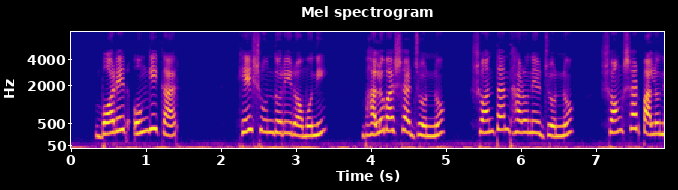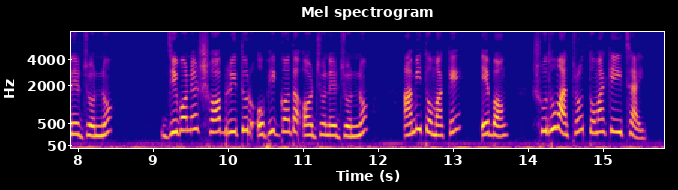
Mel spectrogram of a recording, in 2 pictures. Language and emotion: Bengali, neutral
